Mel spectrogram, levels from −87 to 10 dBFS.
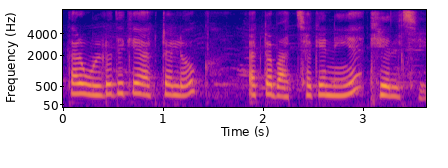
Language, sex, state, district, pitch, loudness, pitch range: Bengali, female, West Bengal, Kolkata, 275 Hz, -22 LUFS, 260-290 Hz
